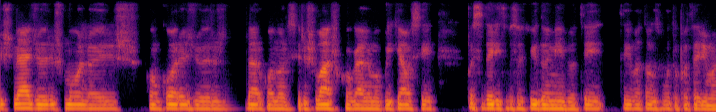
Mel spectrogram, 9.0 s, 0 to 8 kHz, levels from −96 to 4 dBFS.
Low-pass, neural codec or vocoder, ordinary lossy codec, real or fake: 7.2 kHz; none; Opus, 24 kbps; real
